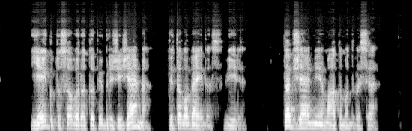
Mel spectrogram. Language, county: Lithuanian, Kaunas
